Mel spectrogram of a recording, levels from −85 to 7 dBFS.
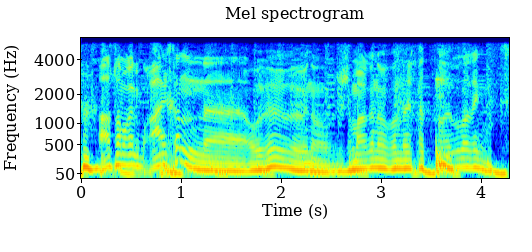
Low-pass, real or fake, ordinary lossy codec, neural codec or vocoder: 5.4 kHz; real; none; none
